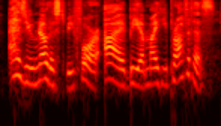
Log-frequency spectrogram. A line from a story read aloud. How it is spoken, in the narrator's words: she cried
